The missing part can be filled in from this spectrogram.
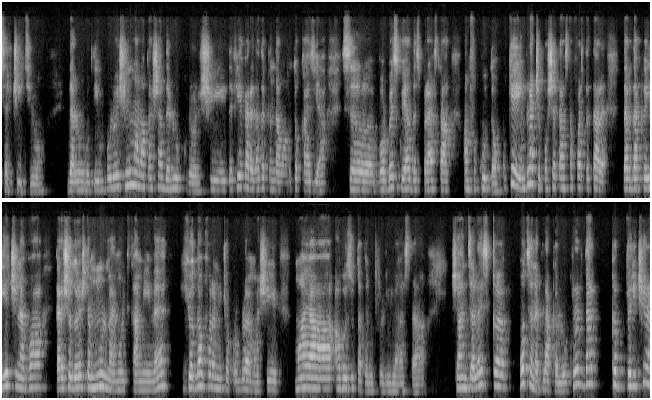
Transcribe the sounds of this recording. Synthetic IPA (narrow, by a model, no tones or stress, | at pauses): ese̞rt͡ʃit̪siju | d̪ealuŋɡut̪impulujʃinumamat̪aʃat̪̚d̪e̞lukɾurʲʃid̪e̞fie̞kaɾe̞d̪at̪əkɨnd̪amavut̪o̞kazija | səvo̞rbe̞sk̚kujad̪e̞spɾe̞ast̪a | amfəkut̪o̞okʲe̞jɨmplat͡ʃe̞poʃet̪aast̪afoart̪e̞t̪aɾe̞ | d̪̥ard̪akəje̞t͡ʃine̞vakaɾe̞ʃo̞d̪o̞ɾe̞ʃt̪e̞mult̪majmult̪kamine̞ | jo̞d̪awfəɾənit͡ʃo̞pɾo̞ble̞məʃi | majaːvəzut̪ːwat̪e̞lukɾuɾile̞ast̪a̰ | ʃiamɨnt̪se̞le̞skə | pot̪səne̞plakəlukɾurʲd̪ar | kəfe̞ɾit͡ʃiɾea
